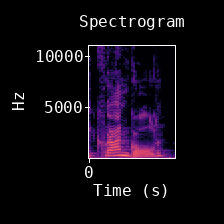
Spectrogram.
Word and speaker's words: Krongold: On today's show, we are thrilled to be speaking with Krongold. Is that correct pronunciation?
